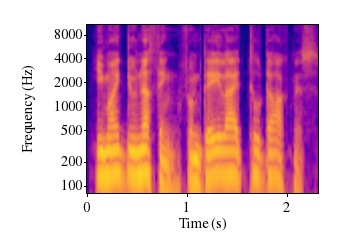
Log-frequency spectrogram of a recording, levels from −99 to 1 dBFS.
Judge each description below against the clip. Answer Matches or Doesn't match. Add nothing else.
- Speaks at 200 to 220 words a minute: Matches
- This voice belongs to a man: Matches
